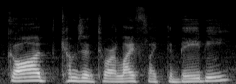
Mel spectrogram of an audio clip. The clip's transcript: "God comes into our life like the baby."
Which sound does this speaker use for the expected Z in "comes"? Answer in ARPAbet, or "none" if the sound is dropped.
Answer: Z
